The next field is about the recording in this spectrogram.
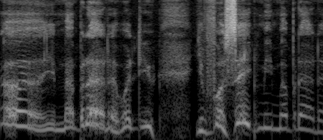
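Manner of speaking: very high, creaky, wounded, dramatic betrayed tone. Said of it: "this guy's like".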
